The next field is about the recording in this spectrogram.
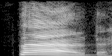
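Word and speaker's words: said: ई एल T felt सैड देखिए दोस्तों मैंने आपको यहां पे बताया था एस ए आई डी को सेड पढ़ते हैं ना और एस ए डी को क्या पढ़ते हैं?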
